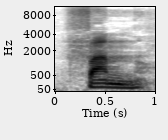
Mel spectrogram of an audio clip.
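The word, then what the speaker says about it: femme: tiene nada que ver y se pronuncia fam Por qué se pronuncia fam porque aquí está que una e y una M es igual a una a fam fam fam Entonces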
